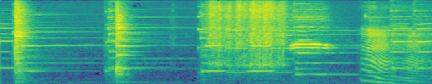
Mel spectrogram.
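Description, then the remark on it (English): Two ringing metallic clangs, like a pan and a can being struck, followed by a loud, breathy whistle blast that ends in a shrill, sliding tone. “Yeah, and then I blow this whistle.”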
